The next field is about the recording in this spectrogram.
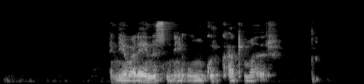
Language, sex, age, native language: Icelandic, male, 30-39, Icelandic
